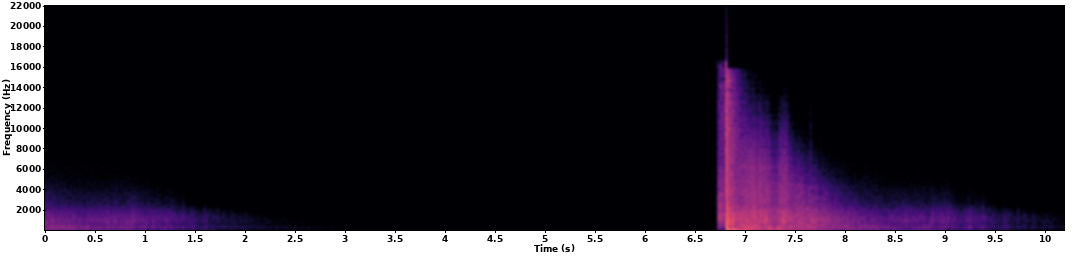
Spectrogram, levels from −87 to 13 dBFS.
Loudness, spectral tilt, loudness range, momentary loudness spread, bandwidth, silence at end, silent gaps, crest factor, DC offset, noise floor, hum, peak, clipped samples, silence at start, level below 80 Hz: -22 LUFS; -3.5 dB/octave; 4 LU; 30 LU; 16 kHz; 2 s; 3.20-6.71 s; 30 dB; under 0.1%; -85 dBFS; none; 0 dBFS; under 0.1%; 0 s; -36 dBFS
